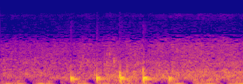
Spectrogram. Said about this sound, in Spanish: Díganme que no escuchan ustedes como que alguien está tocando. como hablando también, Sí, pero se escucha como que alguien quiere salir de ese cuarto y está tocando y tocando y tocando la puerta hoy.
